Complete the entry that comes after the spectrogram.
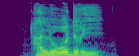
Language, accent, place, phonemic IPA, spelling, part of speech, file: German, Germany, Berlin, /haˈloːdri/, Hallodri, noun, De-Hallodri.ogg
- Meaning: careless unreliable person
